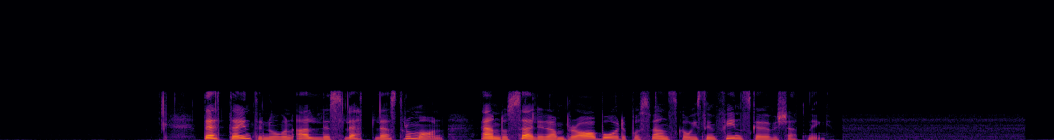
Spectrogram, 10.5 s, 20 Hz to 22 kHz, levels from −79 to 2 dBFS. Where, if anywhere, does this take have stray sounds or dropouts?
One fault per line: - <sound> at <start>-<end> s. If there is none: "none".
none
